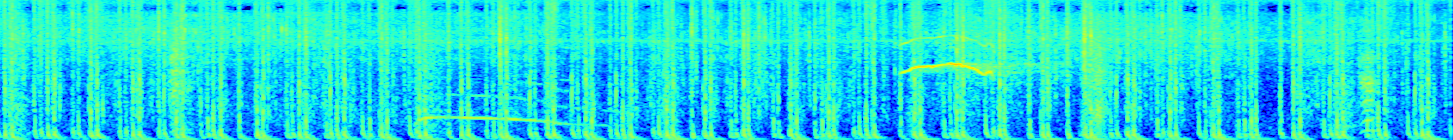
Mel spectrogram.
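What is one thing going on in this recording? Horse hooves thud rapidly on a dirt path.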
